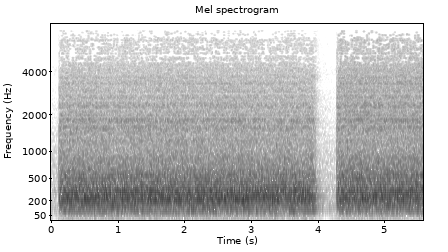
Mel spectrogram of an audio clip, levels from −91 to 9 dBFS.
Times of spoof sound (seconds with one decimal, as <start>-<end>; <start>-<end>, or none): none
